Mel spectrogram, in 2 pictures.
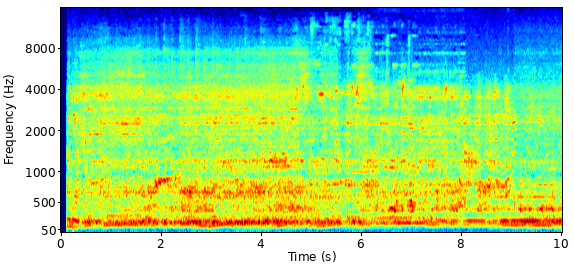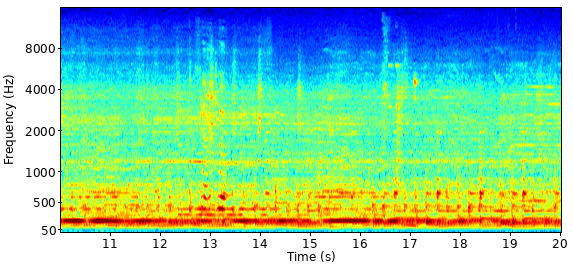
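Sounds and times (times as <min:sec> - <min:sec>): television dialogue: 0:00.1 - 0:20.0
television soundtrack music: 0:00.1 - 0:20.0.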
